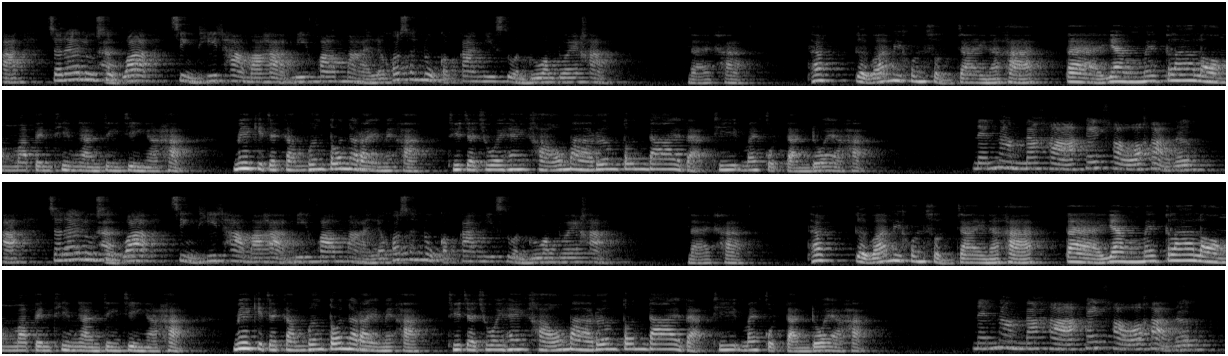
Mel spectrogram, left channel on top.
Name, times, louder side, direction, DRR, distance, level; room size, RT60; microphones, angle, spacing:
voice 1, 0.0-1.5 1.7-6.1 21.9-24.1, equal, 10° right, -1 dB, 2.0 m, -30 dB
voice 2, 6.9-7.4 8.1-8.3 8.5-10.3 10.6-14.1 14.6-16.4 16.7-20.9, right 1 dB, 30° right, 5 dB, 0.5 m, -24 dB
14.5 x 8.0 x 2.5 m, 0.81 s
head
